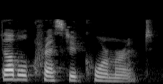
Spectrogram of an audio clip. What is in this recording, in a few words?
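"double-crested cormorant", English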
